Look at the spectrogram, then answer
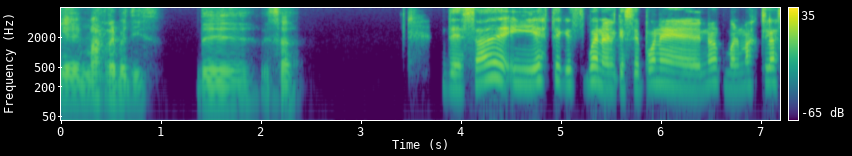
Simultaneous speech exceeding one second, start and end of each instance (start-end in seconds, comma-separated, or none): none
